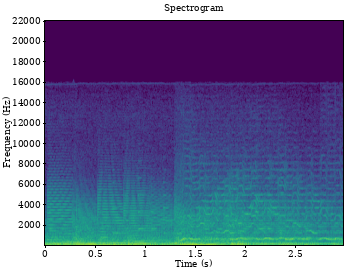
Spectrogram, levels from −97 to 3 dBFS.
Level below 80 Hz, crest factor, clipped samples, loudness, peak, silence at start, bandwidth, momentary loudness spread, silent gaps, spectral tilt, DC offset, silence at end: -24 dBFS; 14 dB; under 0.1%; -20 LUFS; -6 dBFS; 0 s; 8.6 kHz; 5 LU; none; -7.5 dB/octave; under 0.1%; 0 s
